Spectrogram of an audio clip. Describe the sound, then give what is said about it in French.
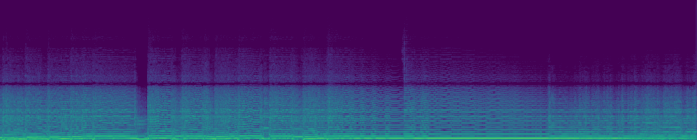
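A heavily distorted electric guitar, played through the neck pickup at low volume, plays octave notes that climb upward in quick steps to the very high frets, then settles on one long, buzzing sustained note. Steady in volume, with no voices. “Et du coup, je fais ces octaves jusqu'à terminer dans les cases très très aiguës.”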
